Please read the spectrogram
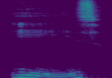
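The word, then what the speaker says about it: EES: Engineering Equation Solver called ease see hahaha it's pronounced ease and they used to come with a lot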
